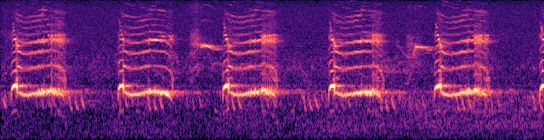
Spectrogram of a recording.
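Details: Great barbet seeking a partner: five loud, evenly timed calls with a clipped start and drawn-out harmonic tone, plus brief thin higher notes slipped between them.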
